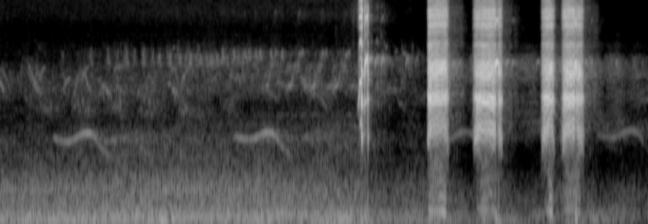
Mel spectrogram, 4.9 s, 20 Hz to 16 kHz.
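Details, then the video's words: Black francolin call from a recording dated 25 April 2024, heard as five loud rasping bursts: one short opener, then two longer ones and a closing quick pair, after faint thin whistles from other birds. "Kala Teetar Sound"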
